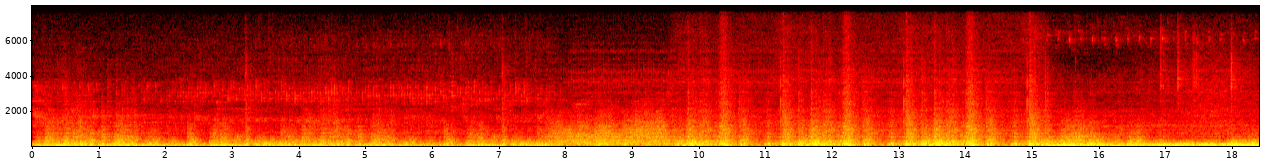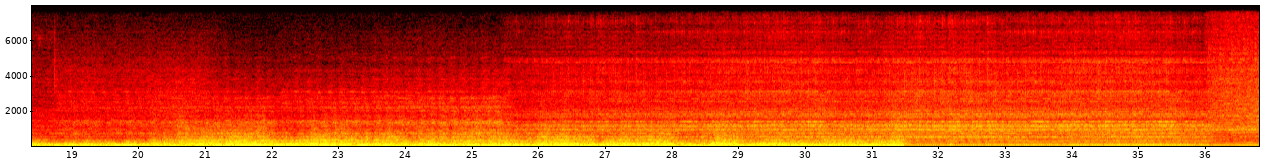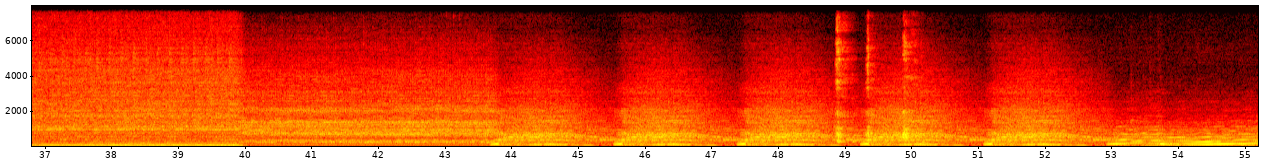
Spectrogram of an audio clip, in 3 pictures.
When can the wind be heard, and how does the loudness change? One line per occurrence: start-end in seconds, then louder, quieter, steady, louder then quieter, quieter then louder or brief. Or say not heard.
0.0-31.5 louder.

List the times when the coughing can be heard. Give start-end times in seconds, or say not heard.
48.9-50.2.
